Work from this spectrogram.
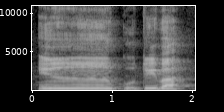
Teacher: نون ساکن کے بعد کاف آیا ہوا ہے، اس لیے غنہ کے ساتھ اخفا کر کے پڑھیں گے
